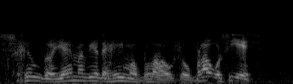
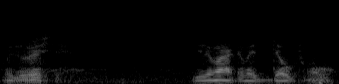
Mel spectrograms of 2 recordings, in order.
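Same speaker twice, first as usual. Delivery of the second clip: usual speaking voice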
